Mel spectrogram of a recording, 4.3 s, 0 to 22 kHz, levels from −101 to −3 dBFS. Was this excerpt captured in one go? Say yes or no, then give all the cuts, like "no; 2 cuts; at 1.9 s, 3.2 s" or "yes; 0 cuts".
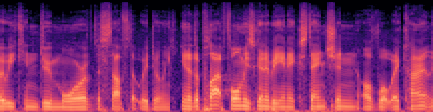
no; 1 cut; at 1.7 s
